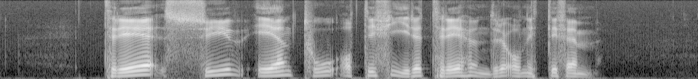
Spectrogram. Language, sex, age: Norwegian, male, 57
